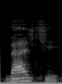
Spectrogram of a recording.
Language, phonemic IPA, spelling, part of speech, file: Turkish, /bɛlˈci/, belki, adverb, Tr-belki.ogg
- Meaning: maybe, possibly, probably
